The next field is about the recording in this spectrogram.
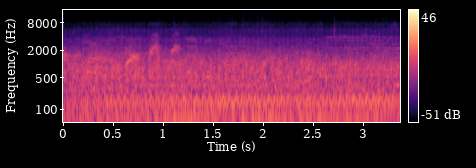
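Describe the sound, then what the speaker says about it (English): A North American Harvard's radial piston engine roars at an air show, a loud, steady, rasping drone held throughout with a commentator talking over it. "here's a North American aeroplane making a rather different sound."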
